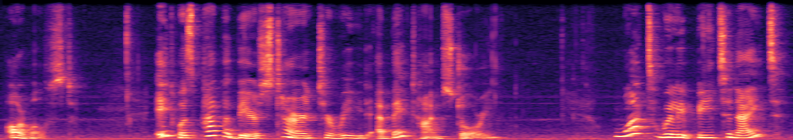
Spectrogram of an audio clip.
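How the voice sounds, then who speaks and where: A woman reads a children's storybook aloud in a highly animated, expressive way. Her delivery is slow and deliberate, with some creak in the voice. The room adds a noticeable echo. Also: slight background noise. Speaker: storytime host reading aloud. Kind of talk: children's picture book read-aloud.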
